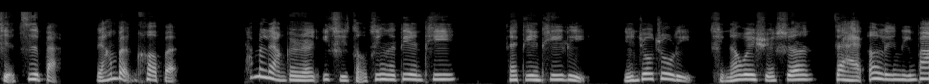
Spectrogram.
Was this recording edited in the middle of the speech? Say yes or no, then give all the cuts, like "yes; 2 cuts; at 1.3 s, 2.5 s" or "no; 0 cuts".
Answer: yes; 1 cut; at 8.2 s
